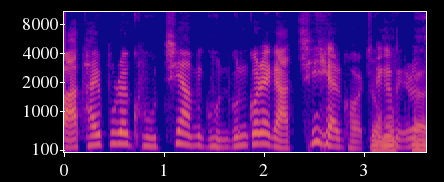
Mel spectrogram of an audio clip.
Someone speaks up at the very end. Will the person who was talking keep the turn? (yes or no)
no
